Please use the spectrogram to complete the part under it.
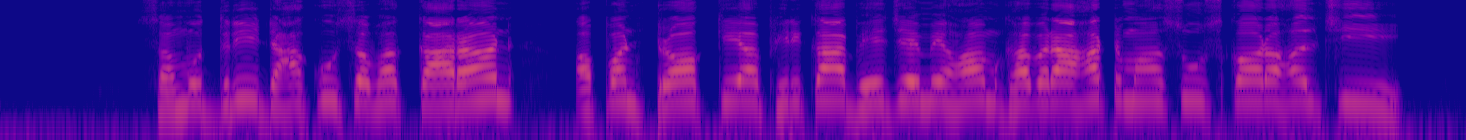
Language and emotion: Maithili, fearful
